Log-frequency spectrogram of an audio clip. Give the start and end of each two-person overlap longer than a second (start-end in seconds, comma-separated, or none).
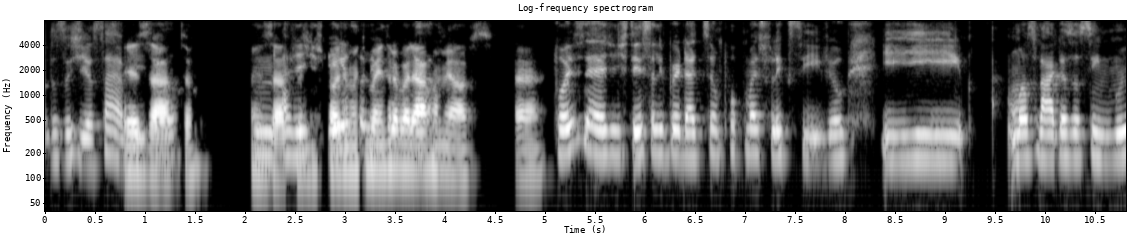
2.4-4.0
